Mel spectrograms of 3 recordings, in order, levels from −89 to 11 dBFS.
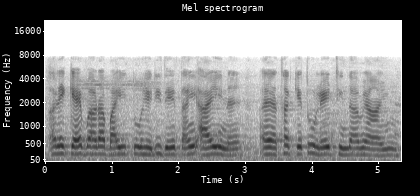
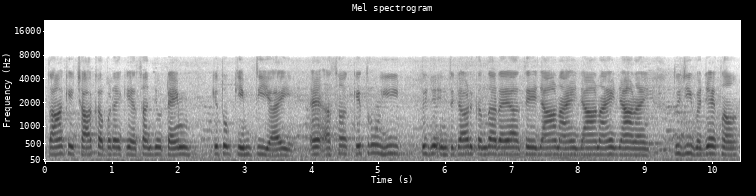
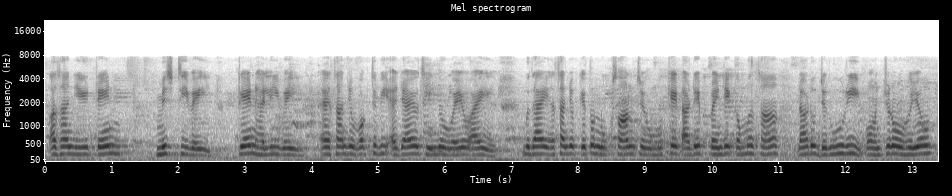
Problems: constant background noise, echo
